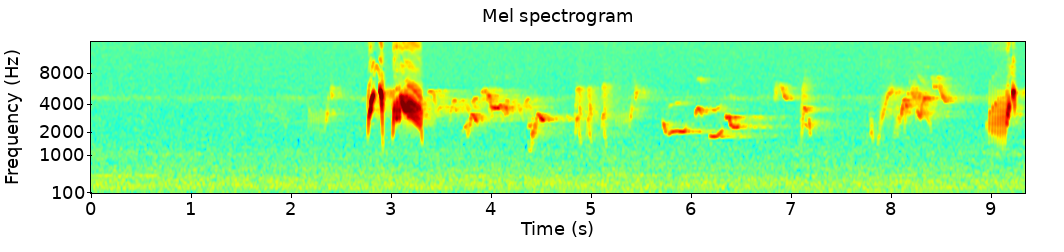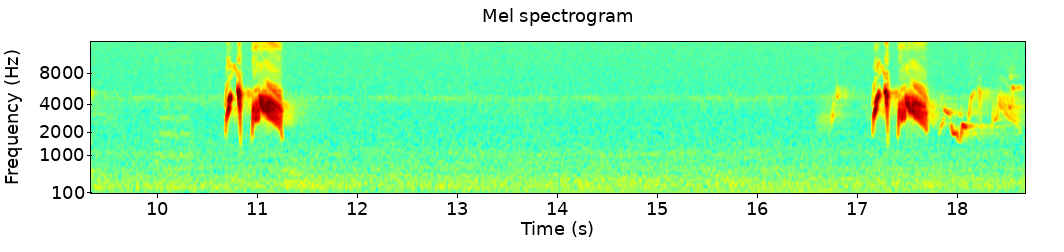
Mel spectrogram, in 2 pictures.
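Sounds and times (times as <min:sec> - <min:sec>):
willow flycatcher song: 0:01.8 - 0:09.4, 0:10.0 - 0:11.4, 0:15.4 - 0:18.6.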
